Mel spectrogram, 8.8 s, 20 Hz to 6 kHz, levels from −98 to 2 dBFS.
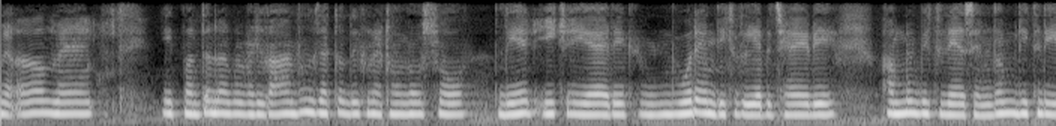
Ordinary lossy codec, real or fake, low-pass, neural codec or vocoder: none; fake; 5.4 kHz; codec, 16 kHz, 0.5 kbps, FunCodec, trained on LibriTTS, 25 frames a second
